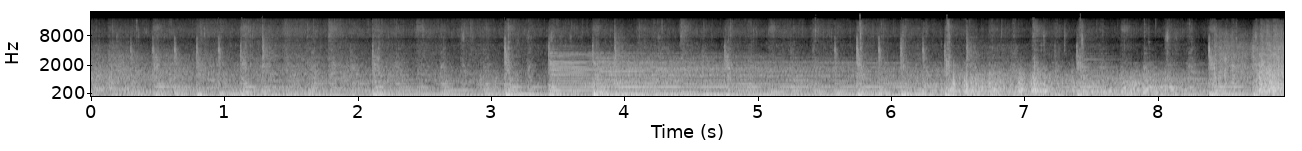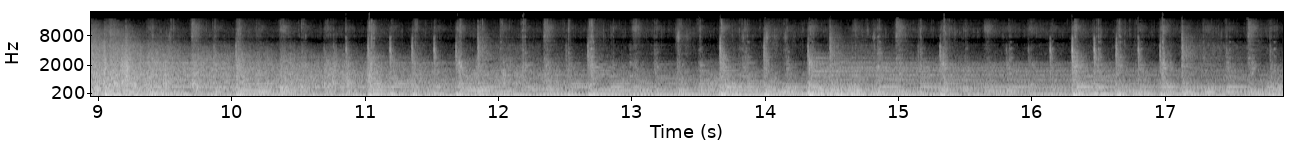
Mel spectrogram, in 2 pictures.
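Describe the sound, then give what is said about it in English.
A recorded pop cover song plays loudly, its steady low instrumental tones blended with rain and thunder effects, including a sharp thunderclap near the middle; no singing stands out. “their cover uh, "…" by … that was on that that we listened to.”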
